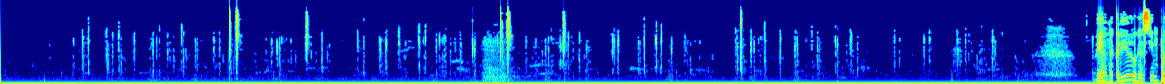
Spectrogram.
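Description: Keys on a keyboard click rapidly as someone types.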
